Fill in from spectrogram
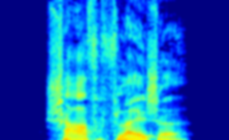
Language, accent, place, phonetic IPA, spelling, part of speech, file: German, Germany, Berlin, [ˈʃaːfˌflaɪ̯ʃə], Schaffleische, noun, De-Schaffleische.ogg
- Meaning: dative of Schaffleisch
